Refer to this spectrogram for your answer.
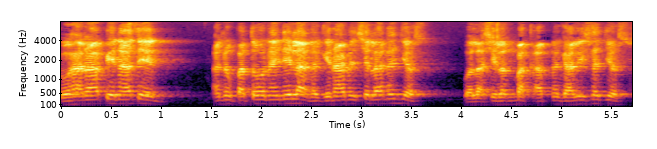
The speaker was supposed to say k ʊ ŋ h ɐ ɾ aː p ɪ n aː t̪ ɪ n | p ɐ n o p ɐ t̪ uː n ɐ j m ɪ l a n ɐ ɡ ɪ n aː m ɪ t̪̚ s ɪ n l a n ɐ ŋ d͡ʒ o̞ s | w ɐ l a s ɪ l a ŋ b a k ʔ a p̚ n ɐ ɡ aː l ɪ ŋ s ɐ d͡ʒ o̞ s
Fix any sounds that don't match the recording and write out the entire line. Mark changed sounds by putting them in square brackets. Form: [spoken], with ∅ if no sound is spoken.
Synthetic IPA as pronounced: k ʊ ŋ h ɐ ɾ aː p ɪ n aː t̪ ɪ n | [ʔ] ɐ n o p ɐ t̪ uː n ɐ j [n] ɪ l a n ɐ ɡ ɪ n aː m ɪ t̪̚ s ɪ [∅] l a n ɐ ŋ d͡ʒ o̞ s | w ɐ l a s ɪ l a ŋ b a k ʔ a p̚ n ɐ ɡ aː l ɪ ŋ s ɐ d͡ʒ o̞ s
